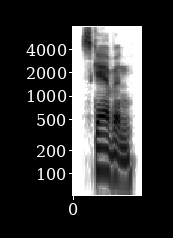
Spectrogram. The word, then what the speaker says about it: Skaven: you're just wrong because Sebastian would argue that it's pronounced scaven like scavenger scavenger yeah oh that makes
